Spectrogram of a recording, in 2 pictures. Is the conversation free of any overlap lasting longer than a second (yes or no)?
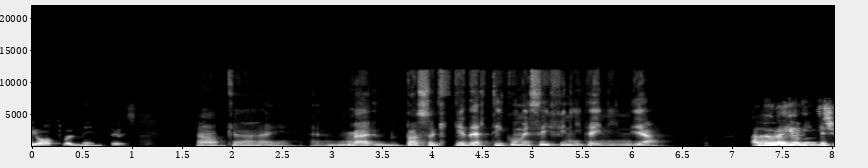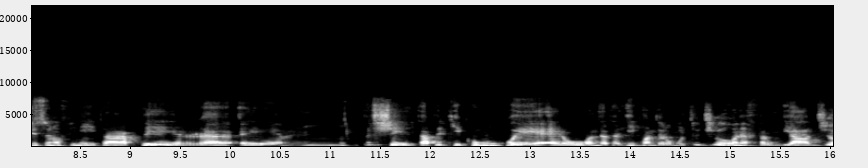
yes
